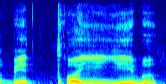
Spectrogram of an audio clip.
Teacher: با کو ساکن کریں گے تو اس کے اوپر قلقلہ ہو جائے گا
